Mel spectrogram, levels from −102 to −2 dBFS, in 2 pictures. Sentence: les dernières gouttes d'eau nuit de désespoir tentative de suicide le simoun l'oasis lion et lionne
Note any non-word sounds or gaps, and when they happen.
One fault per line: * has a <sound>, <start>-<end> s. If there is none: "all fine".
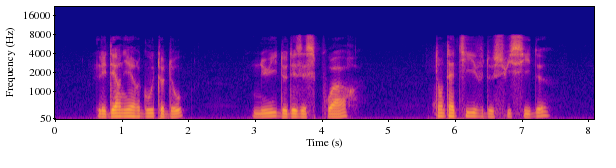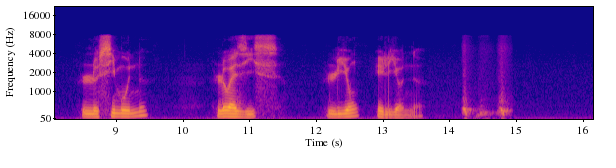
* has a whoosh, 14.2-15.0 s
